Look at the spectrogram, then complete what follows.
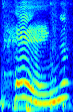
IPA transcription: hæŋ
